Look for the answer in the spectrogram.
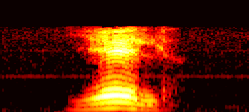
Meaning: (noun) 1. rare form of ելք (elkʻ) 2. ascension, the act of going up; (verb) second-person singular imperative of ելնել (elnel)
- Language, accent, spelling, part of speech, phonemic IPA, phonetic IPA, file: Armenian, Eastern Armenian, ել, noun / verb, /jel/, [jel], Hy-ել.ogg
